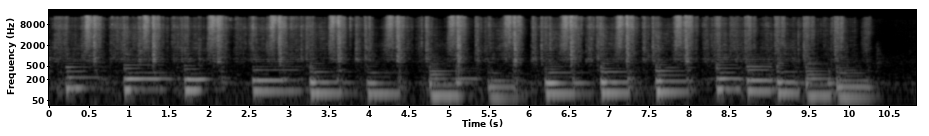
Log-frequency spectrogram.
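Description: Wire drum brush stirred and struck on a skin drum head fitted to the body of an upright bass, playing a steady snare-like beat in place of a snare drum, with low bass notes changing about twice a second.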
